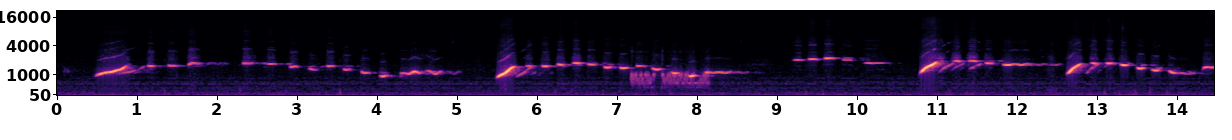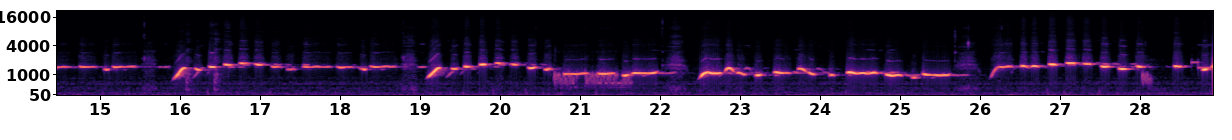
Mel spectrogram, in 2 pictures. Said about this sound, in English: I turn up the volume on both phones, here we go. So now, if I whistle or even talk, you can hear an echo, okay? So I was whistling before, listening to some music, and it's really wild, some of the effects it does.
